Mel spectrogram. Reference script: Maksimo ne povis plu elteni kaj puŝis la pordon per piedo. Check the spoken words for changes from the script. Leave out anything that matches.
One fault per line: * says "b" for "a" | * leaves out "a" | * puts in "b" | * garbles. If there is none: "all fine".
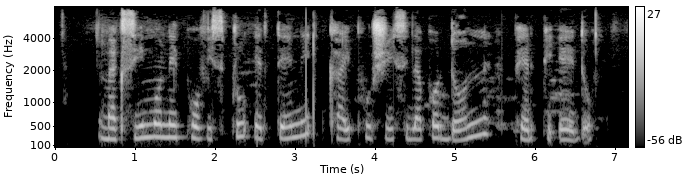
all fine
